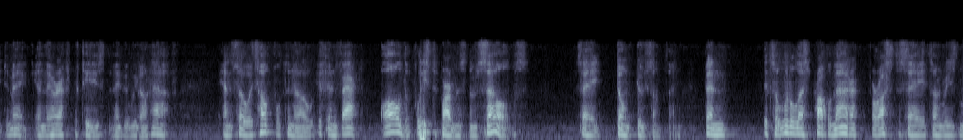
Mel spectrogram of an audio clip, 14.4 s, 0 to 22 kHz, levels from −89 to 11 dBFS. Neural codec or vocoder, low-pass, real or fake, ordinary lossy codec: codec, 16 kHz, 8 kbps, FunCodec, trained on Chinese and English, 25 frames a second; 7.2 kHz; fake; Opus, 16 kbps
